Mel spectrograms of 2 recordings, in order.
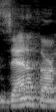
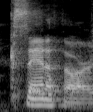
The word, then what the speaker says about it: Xanathar: luck with that Zar does that one start with an x zanthar starts with an X back through you could say santhar if you want to really make it distinct the xanathar are an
